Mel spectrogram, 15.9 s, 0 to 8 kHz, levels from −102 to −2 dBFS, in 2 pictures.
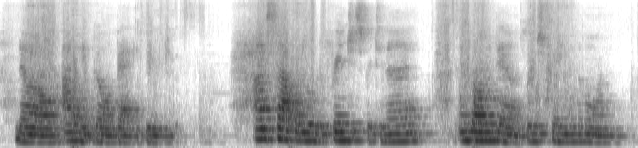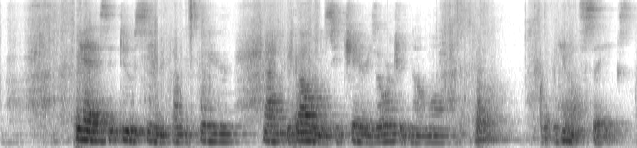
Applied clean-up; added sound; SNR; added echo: neural separator model SepFormer DNS4.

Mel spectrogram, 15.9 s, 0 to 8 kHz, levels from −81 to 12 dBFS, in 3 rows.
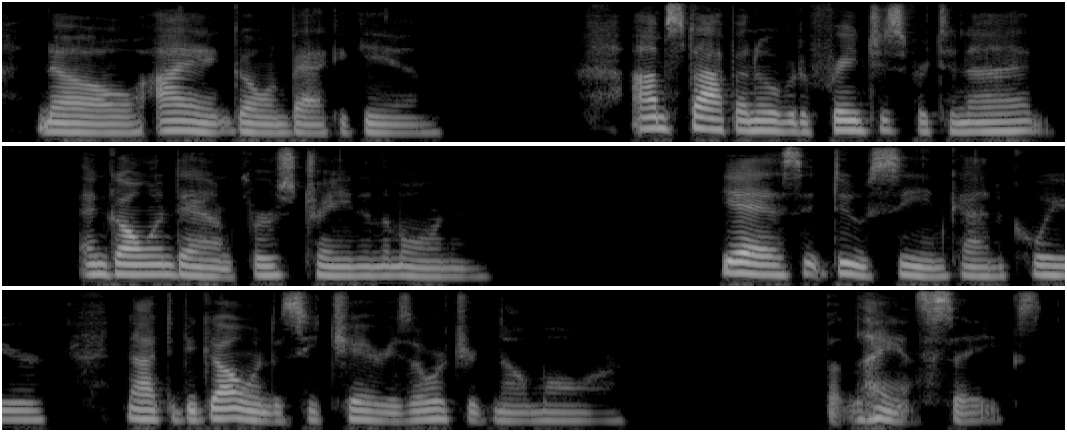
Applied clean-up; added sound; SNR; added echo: none; none; none; none.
